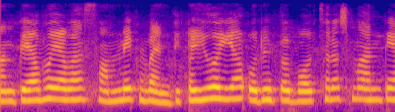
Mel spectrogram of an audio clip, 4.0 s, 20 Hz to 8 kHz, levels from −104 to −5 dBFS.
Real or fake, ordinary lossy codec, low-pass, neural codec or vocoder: fake; none; 7.2 kHz; codec, 44.1 kHz, 3.4 kbps, Pupu-Codec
